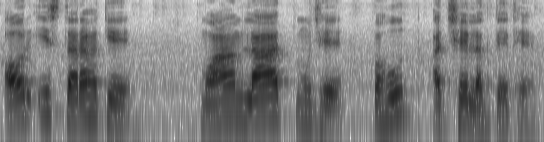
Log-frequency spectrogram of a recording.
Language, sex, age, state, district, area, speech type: Urdu, male, 18-30, Bihar, Saharsa, rural, spontaneous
